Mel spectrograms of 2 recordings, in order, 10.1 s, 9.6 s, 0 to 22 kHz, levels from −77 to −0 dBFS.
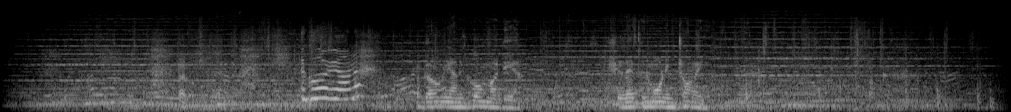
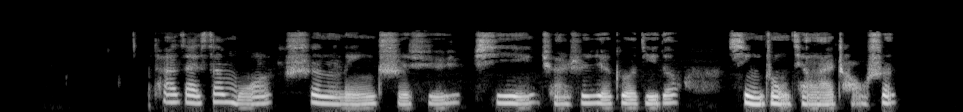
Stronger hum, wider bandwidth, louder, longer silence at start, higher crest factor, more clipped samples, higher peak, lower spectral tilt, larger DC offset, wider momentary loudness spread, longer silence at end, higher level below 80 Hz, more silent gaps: neither; first, 17.5 kHz vs 8.2 kHz; second, -32 LUFS vs -19 LUFS; second, 0.1 s vs 1.3 s; about the same, 18 dB vs 18 dB; neither; second, -14 dBFS vs -2 dBFS; first, -5 dB/octave vs -3.5 dB/octave; neither; first, 14 LU vs 7 LU; second, 0.15 s vs 0.7 s; about the same, -56 dBFS vs -58 dBFS; neither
